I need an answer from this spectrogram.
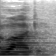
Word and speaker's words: vloggee: everyday watcher, EDW, or vloggy? Which I've been calling since the beginning of the channel. VLOGGEE. That's how you say it. It's like employee. It's like you're the employee, I'm the employer.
